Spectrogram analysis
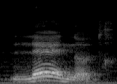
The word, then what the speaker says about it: les nôtres: Si es plural, se dice de la misma manera. Les nôtres. Solo que se escribe con un S a la fin para mostrar que es plural, como en español.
